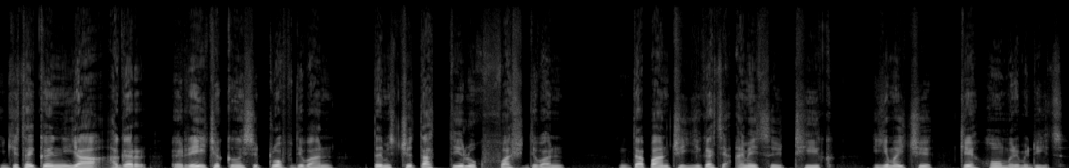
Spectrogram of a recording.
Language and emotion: Kashmiri, neutral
